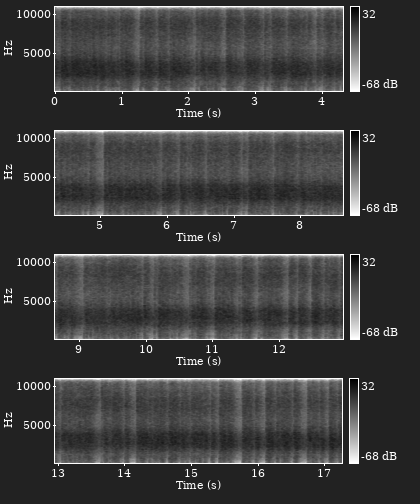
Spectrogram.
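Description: Firecrackers set off during Hari Raya celebrations in Kuala Kangsar, Malaysia, a loud nonstop string of rapid sharp cracks and pops, dense and machine-gun-like, crackling on without a break.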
